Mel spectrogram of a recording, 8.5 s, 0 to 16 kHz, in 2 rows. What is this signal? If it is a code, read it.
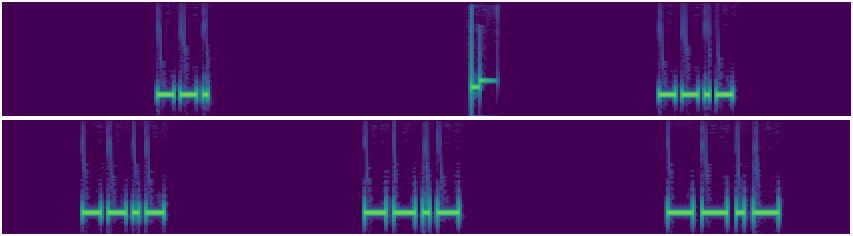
Morse code, heard as a keyed tone, about 38 wpm, spaced as for 8 wpm, 700 Hz. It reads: G QQQQ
